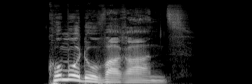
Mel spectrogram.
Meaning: genitive singular of Komodowaran
- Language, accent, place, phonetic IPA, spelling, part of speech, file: German, Germany, Berlin, [koˈmodovaˌʁaːns], Komodowarans, noun, De-Komodowarans.ogg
